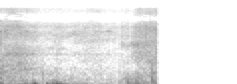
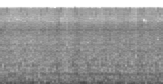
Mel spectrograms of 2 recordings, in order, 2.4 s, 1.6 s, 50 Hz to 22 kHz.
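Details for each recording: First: BMW petrol engine (M54/N52 breather video): a steady high-pitched whine held constant over the running engine with no clear change in pitch. The cause of the engine whine is not stated. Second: BMW M54 petrol engine at idle with a new crankcase breather fitted, dipstick tube blocked off: an even, steady idle with no slurping. The breather is holding vacuum properly.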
